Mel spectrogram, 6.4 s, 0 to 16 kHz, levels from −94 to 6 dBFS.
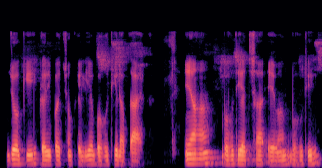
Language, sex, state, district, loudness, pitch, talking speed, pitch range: Hindi, male, Bihar, Supaul, -22 LUFS, 95 Hz, 150 wpm, 95-100 Hz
